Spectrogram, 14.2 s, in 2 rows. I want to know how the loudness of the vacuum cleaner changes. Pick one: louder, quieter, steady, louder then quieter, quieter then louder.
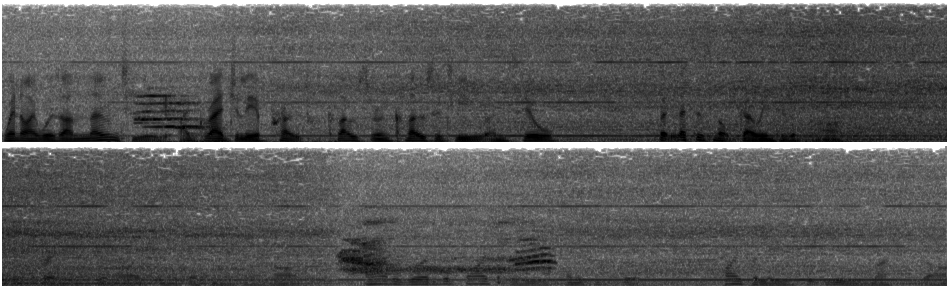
louder then quieter.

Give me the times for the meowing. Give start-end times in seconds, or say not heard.
0.8-2.5, 9.6-11.3.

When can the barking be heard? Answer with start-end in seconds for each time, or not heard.
not heard.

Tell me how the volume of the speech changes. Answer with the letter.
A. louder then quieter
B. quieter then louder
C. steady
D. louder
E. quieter
E.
